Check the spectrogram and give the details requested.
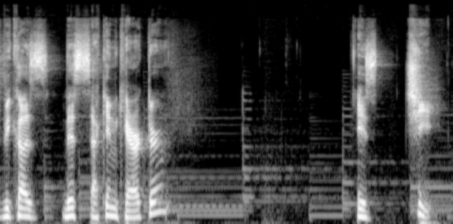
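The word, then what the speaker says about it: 血: It means blood, and it's pronounced chi. So if you got rid of the dakten here, it's just chi. But because sometimes when you have the second pronunciation after the first one, it adds the dakten. This one is specifically going from chi to ji. So that's why this one is specifically ji. Yeah, good example, King Julian.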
